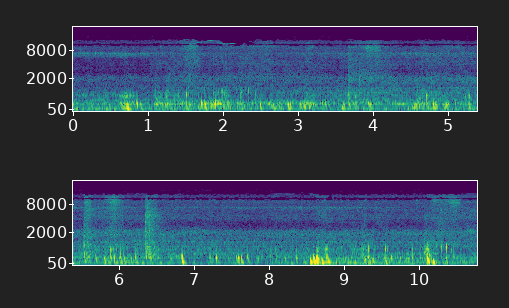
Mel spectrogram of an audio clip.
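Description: Footsteps walking and going down an indoor staircase: a run of irregular soft thumps, with one louder thump near the end.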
